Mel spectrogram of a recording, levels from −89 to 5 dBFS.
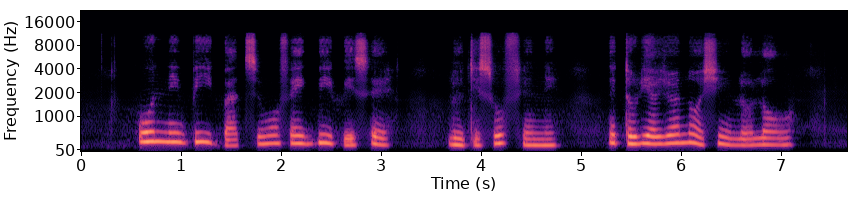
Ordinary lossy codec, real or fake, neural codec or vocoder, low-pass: none; fake; codec, 24 kHz, 0.5 kbps, DualCodec; none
